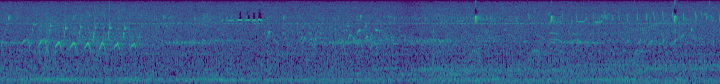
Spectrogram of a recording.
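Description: Wild turkey calling near the start: a quick run of about eight yelping notes, roughly four a second. Faint high songbird chirps and a few sharp ticks follow over a steady outdoor background.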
